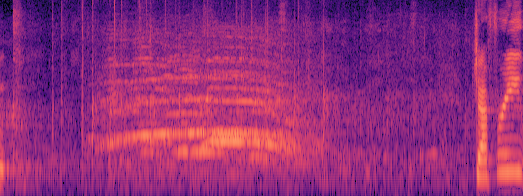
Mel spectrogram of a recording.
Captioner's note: audience applauding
